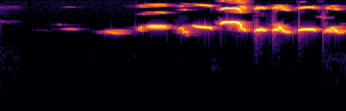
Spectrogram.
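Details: Rapid warbling phrase from a snow bunting: faint opening notes build into a quick series of bright, high twittering chirps that grow louder toward the end.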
